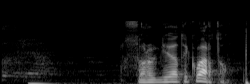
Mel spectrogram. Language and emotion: Russian, positive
